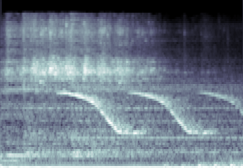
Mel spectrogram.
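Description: Theremin swooping down in pitch, high to low, three times under a second apart, each swoop a little fainter like an echo, over a steady low hum.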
